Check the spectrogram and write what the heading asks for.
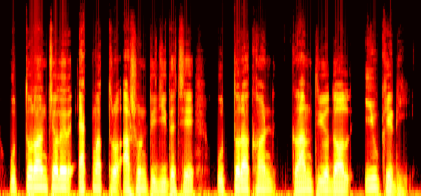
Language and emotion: Bengali, neutral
